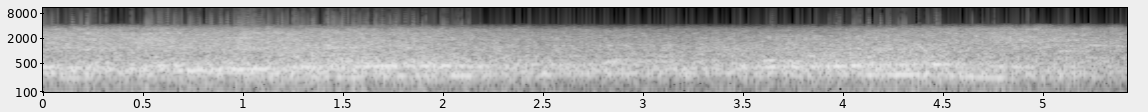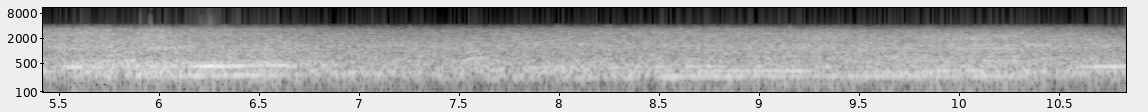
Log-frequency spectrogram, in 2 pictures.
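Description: Steady, fairly loud city street noise: a constant wash of passing traffic with pedestrians' voices mixed in.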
